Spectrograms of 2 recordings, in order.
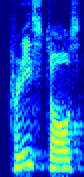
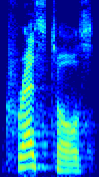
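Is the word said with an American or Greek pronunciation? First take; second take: Greek; American. First: The word is said with a Greek pronunciation. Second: The word is said with an American pronunciation. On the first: "that's how you pronounce it in Greek" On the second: "is how you pronounce it in American"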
